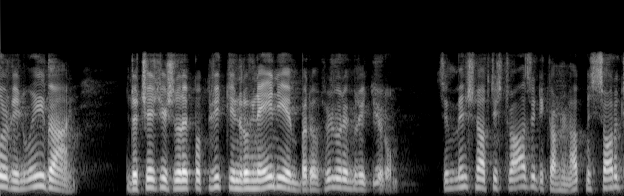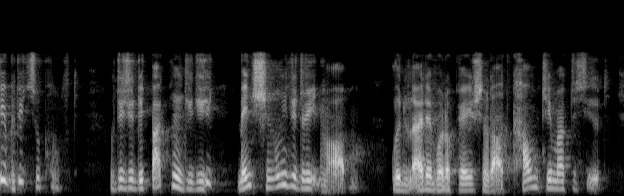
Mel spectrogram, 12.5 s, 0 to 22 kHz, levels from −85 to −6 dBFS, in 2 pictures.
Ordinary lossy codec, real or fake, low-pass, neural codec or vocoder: none; fake; 7.2 kHz; autoencoder, 22.05 kHz, a latent of 192 numbers a frame, VITS, trained on one speaker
